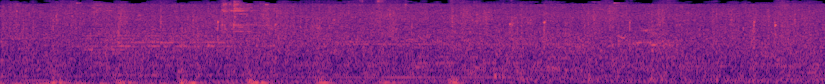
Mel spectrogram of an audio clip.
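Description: Water rushes over rocks nearby.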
